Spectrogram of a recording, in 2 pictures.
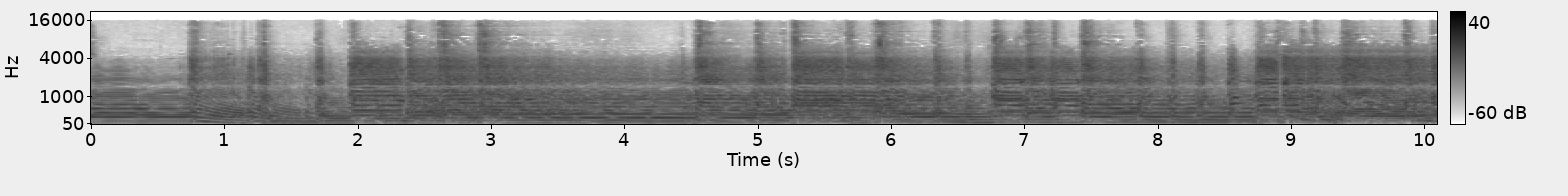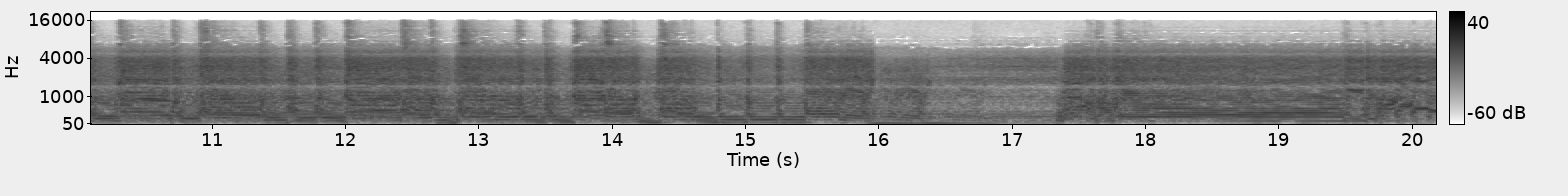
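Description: A distorted electric guitar plays continuously, dense harmonic chords and riffs with sharp picked attacks, loud and steady throughout with no voices.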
